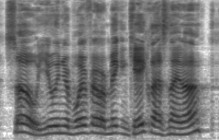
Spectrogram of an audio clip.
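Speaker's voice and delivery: ordinary delivery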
